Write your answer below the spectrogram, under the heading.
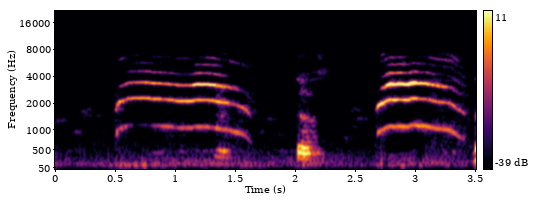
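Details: Setty the house cat meows twice in long, drawn-out wails, each about a second, with a brief scuffing noise between them and soft low background sounds.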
